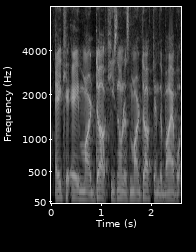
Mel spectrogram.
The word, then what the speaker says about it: Marduk: flood Alan raah AKA Marduk he's known as Marduk in the Bible m a r d UK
